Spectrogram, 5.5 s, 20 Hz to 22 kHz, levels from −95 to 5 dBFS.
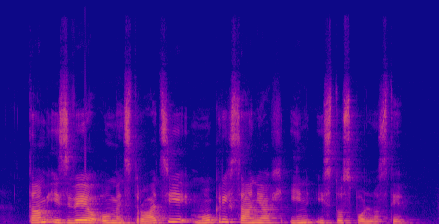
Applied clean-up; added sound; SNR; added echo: none; none; none; none.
